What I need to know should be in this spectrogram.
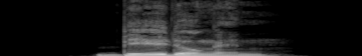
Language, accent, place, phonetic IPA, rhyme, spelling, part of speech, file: German, Germany, Berlin, [ˈbɪldʊŋən], -ɪldʊŋən, Bildungen, noun, De-Bildungen.ogg
- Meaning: plural of Bildung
